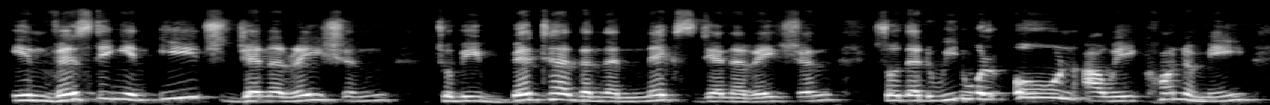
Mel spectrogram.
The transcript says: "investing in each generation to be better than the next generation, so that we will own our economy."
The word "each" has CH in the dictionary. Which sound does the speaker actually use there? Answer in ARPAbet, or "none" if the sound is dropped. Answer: CH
